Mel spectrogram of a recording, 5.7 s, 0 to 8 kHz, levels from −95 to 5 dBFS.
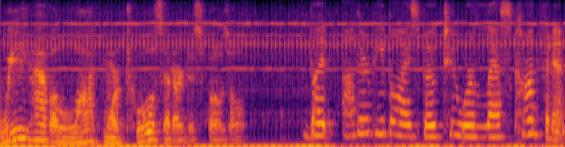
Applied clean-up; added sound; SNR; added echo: none; Alarm; 19 dB; reverberation time 0.1 s.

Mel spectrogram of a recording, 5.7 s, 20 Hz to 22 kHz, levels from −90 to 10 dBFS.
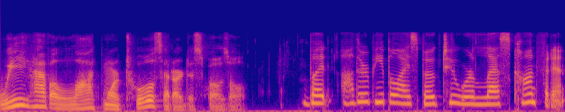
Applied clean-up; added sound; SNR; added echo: none; none; none; none.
